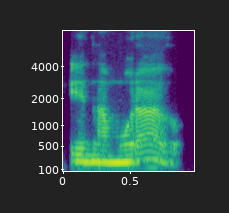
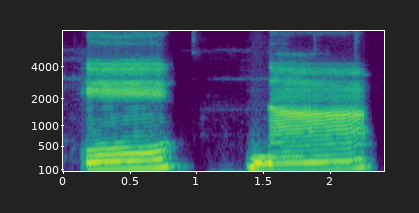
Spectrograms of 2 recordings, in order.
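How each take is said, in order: First: Said in the usual way. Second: Slowly stretched. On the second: Shown as a demonstration. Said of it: "en el caso de enamorado".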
